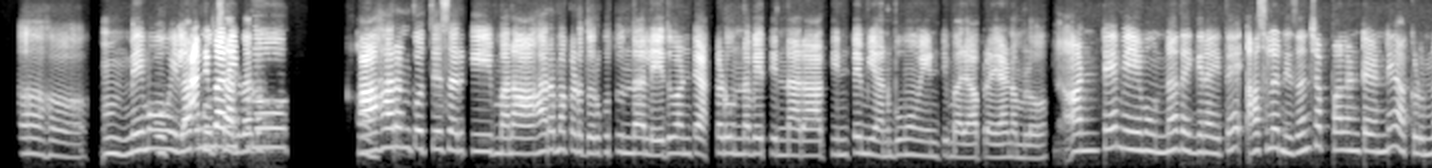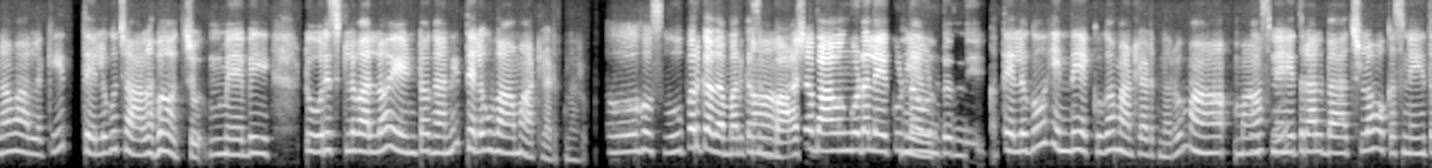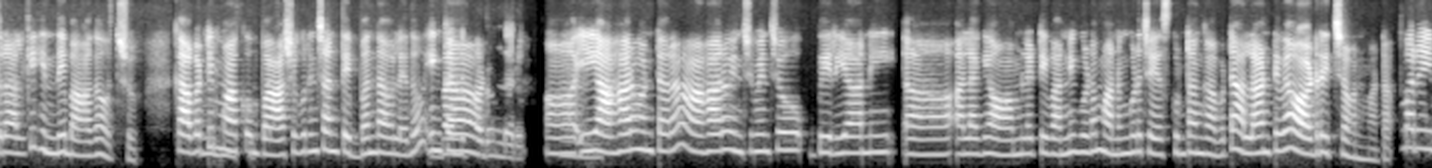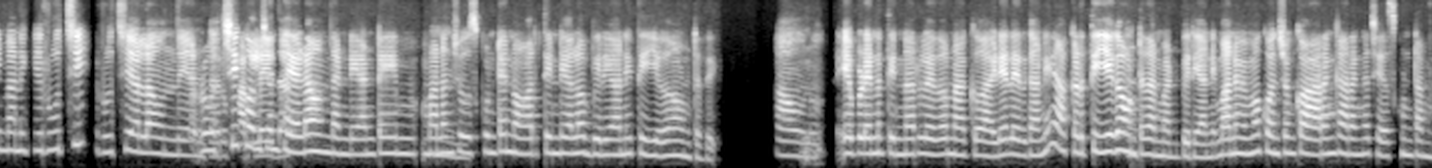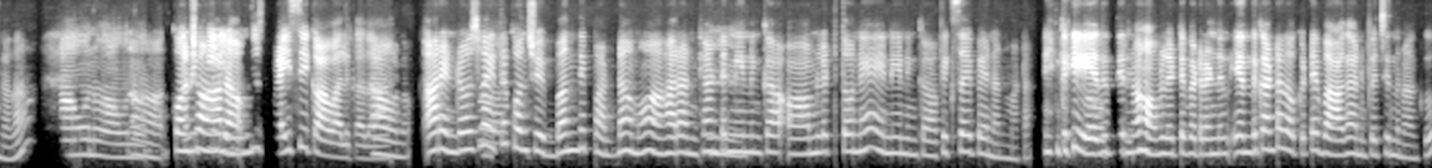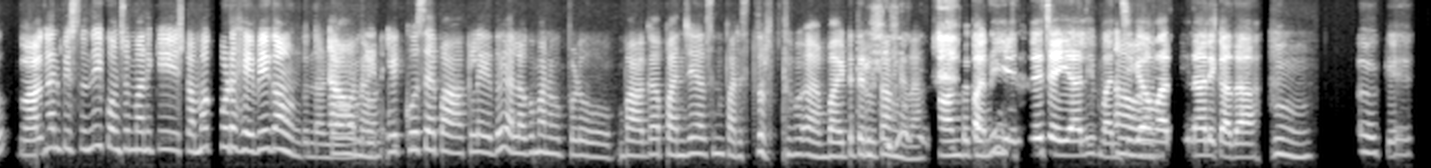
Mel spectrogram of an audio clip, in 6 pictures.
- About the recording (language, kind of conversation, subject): Telugu, podcast, మీ స్నేహితులతో కలిసి చేసిన ఒక మంచి ప్రయాణం గురించి చెప్పగలరా?
- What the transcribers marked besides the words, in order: other background noise; static; in English: "మేబి టూరిస్ట్‌ల"; in English: "సూపర్"; in English: "బ్యాచ్‌లో"; in English: "సూపర్"; in English: "ఆర్డర్"; in English: "నార్త్ ఇండియాలో"; in English: "స్పైసీ"; in English: "ఫిక్స్"; laughing while speaking: "ఇంక ఏది తినను ఆమ్లెటె బెటరండి అని"; tapping; in English: "స్టోమక్"; in English: "హెవీగా"; chuckle; in English: "ఎంజాయ్"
